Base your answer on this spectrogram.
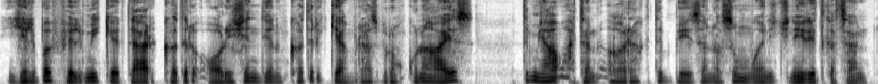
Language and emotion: Kashmiri, fearful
